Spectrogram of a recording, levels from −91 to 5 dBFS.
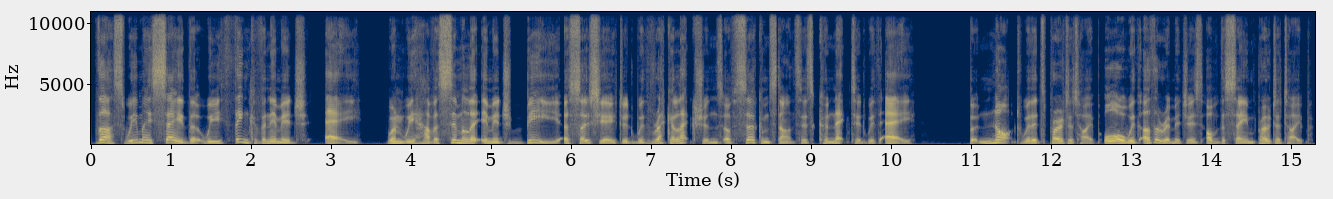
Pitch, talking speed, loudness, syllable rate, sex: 135 Hz, 155 wpm, -21 LUFS, 4.8 syllables/s, male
